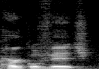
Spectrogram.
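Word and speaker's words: Hrgović: of the Romanian subscribers told me how to pronounce at her kovitch dice Co yoga Joyce experienced as hell and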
